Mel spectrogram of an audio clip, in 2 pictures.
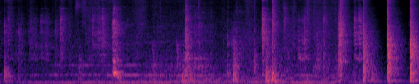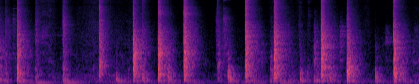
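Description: A hammer knocking the joints of a gỗ hương (padauk) wooden daybed frame together. Scattered knocks come first, then from about seven seconds in a steady run of sharp blows, two to three a second.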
